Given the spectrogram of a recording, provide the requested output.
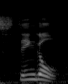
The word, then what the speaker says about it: Stingle: from the last event stingle rhymes with Pringle that's how you say it I won get it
